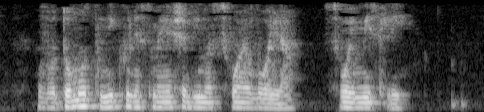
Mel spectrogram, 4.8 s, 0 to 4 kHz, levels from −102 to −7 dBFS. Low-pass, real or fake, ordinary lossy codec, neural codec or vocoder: 3.6 kHz; real; MP3, 24 kbps; none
